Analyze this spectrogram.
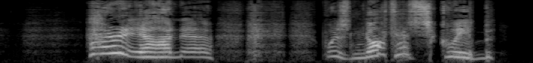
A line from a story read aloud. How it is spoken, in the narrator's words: wheezed Doge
